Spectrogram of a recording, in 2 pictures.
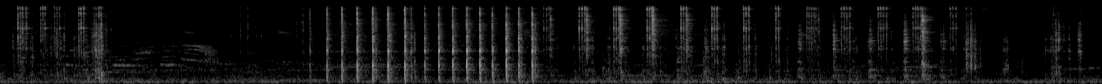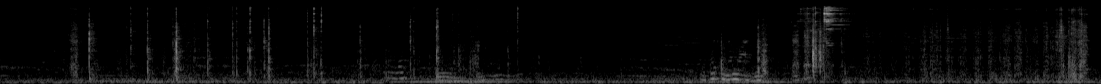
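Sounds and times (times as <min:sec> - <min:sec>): ratchet wrench clicking: 0:00.0 - 0:01.1, 0:02.4 - 0:09.9
metal clicks: 0:02.3 - 0:10.9, 0:11.9 - 0:15.4.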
